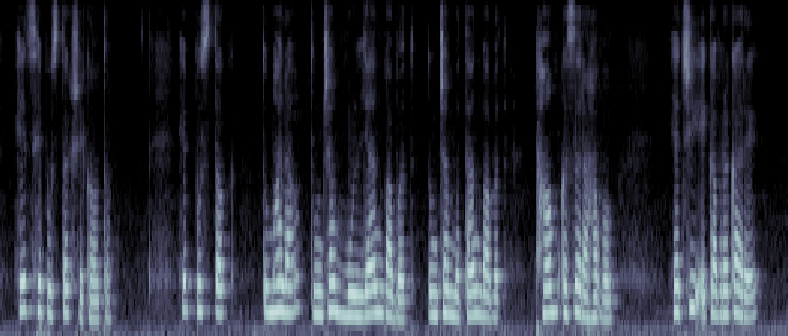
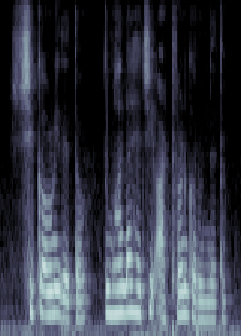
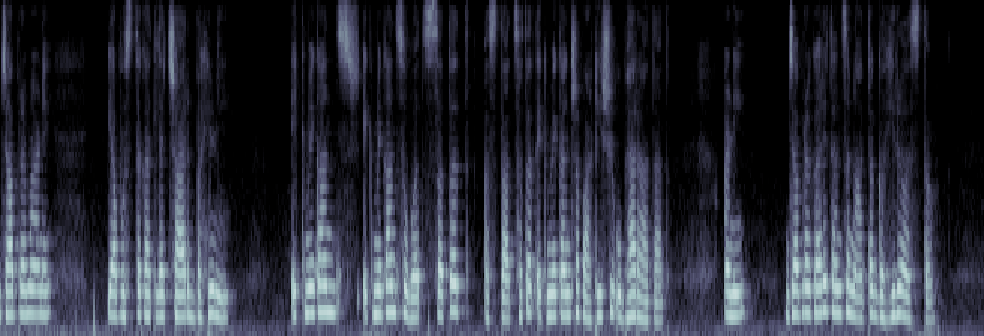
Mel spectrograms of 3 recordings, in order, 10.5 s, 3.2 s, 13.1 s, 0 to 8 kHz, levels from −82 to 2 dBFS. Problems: constant background noise, background conversations at intervals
